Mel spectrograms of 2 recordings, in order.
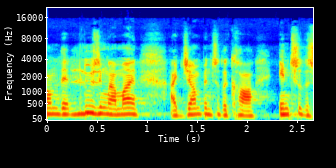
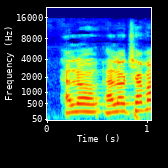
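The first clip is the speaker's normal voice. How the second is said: little brother voice; 7 semitones higher than usual. Retold or imitated. Baby brother calls Trevor on mom's phone, high kid voice. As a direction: play the polite nine-year-old.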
